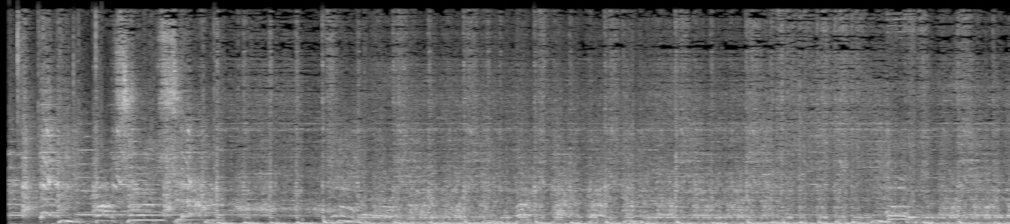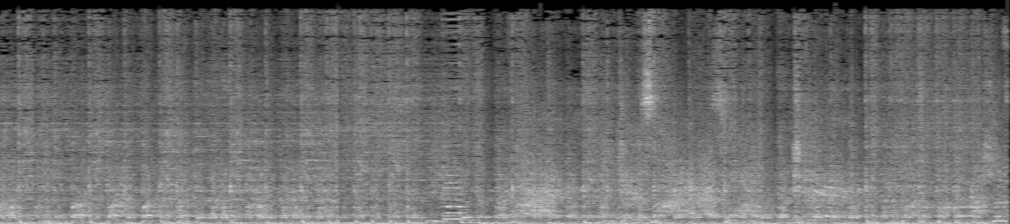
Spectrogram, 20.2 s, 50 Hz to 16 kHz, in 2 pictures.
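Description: Loud live electronic dance music with a heavy bass beat, played through a club's PA and heard from among the audience, with the crowd cheering over it. The beat drops out briefly twice, about 9 and 15 seconds in.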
